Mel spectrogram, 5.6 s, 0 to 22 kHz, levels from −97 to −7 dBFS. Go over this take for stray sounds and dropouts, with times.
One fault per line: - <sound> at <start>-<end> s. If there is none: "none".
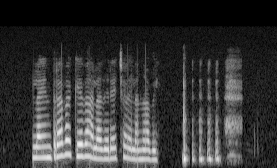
- laugh at 3.6-4.9 s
